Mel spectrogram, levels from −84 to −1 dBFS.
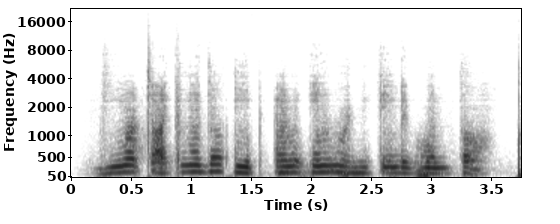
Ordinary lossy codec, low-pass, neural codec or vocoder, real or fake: none; 19.8 kHz; codec, 44.1 kHz, 0.9 kbps, DAC; fake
